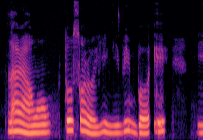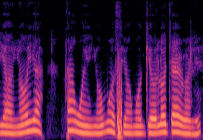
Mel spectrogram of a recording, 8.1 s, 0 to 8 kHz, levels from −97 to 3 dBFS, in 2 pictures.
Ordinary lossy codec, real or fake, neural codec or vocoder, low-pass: none; real; none; none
